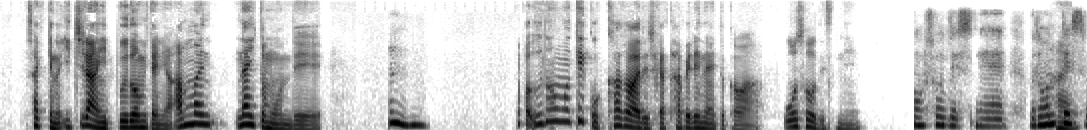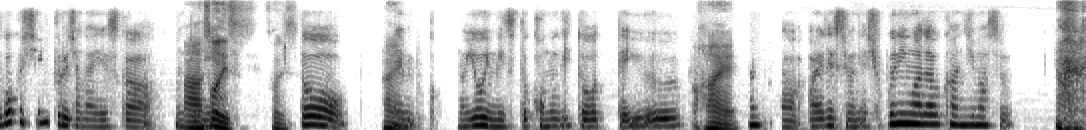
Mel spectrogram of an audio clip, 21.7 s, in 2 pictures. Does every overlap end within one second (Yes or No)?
Yes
